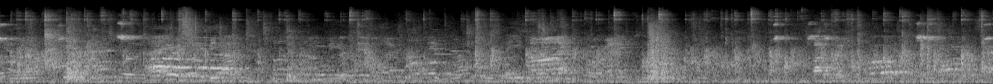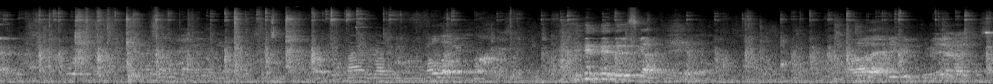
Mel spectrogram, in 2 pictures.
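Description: Men chatter in the background of an echoing room.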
